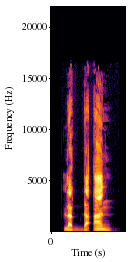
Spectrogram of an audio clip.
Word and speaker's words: lagdaan: Word for word it's lagdaan ang papeles.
